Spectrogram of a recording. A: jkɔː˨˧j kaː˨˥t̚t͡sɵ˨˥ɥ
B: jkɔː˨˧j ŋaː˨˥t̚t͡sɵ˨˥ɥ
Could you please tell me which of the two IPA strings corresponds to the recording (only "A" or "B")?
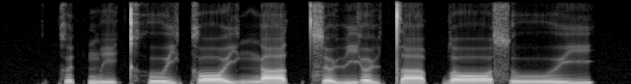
B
